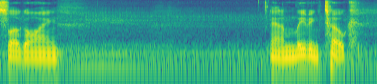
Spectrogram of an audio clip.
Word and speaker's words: Tok: And I'm leaving to I think I originally pronounced it and it's not. It's to.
